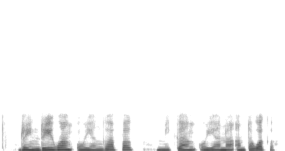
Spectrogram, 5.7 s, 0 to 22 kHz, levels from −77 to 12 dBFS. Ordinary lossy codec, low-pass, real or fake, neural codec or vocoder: Opus, 24 kbps; 5.4 kHz; real; none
